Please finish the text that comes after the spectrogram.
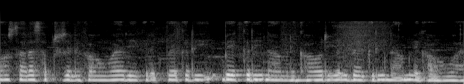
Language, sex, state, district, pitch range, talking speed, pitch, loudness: Hindi, female, Chandigarh, Chandigarh, 200-215 Hz, 260 wpm, 210 Hz, -16 LUFS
